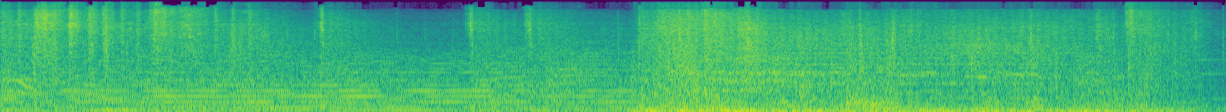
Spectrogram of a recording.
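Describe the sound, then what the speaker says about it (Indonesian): A loud film battle scene between Korean fighters and Japanese troops: a dense roar of gunfire and booming blasts breaks in after a few seconds over a sustained musical score. "lalu baku tembak terjadi."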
